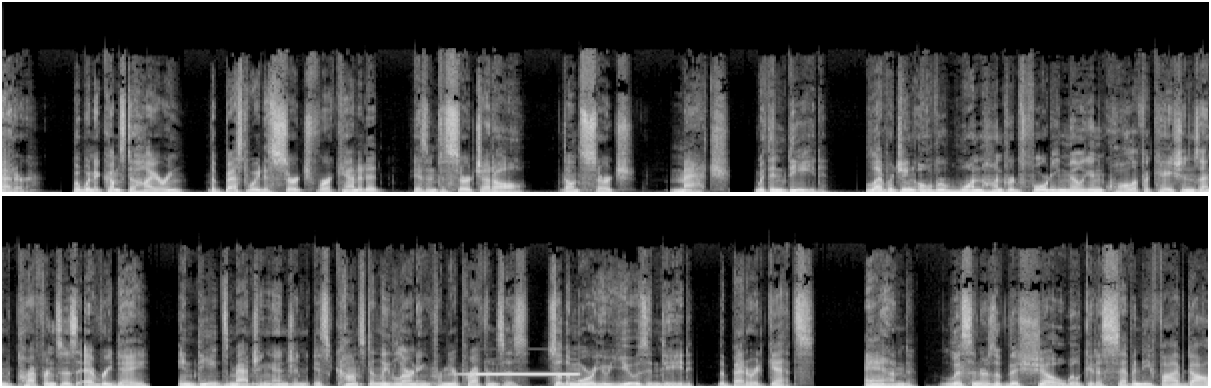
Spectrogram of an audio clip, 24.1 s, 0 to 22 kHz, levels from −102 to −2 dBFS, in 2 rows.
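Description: A microphone picking up its own loudspeaker ran away at 1.4 kHz. From 16.52 to 17.86 s, after "is constantly learning from", a loudspeaker feedback squeal swells within about a third of a second to ride over the speech.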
